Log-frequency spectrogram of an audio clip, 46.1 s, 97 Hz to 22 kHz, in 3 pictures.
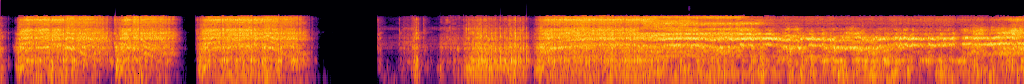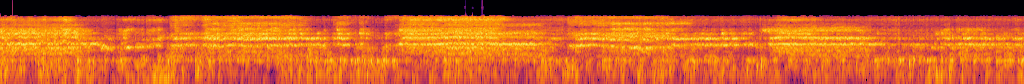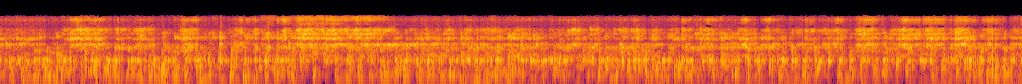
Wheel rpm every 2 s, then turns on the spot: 60, 60, 10, 10, 130, 160, 160, 160, 150, 160, 160, 160, 160, 160, 160, 160, 160, 160, 160, 160, 160, 160, 160.
none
